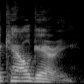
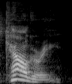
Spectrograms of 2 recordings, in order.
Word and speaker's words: Calgary: Alberta's biggest city is Calgary you can say Calgary if you want but don't say Calgary its Calgary and Calgary was named after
